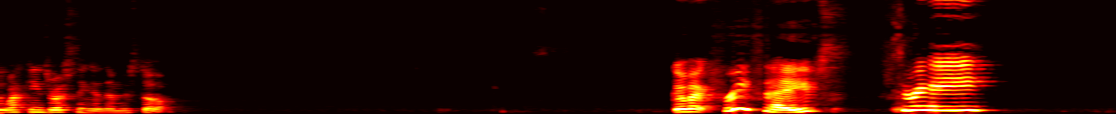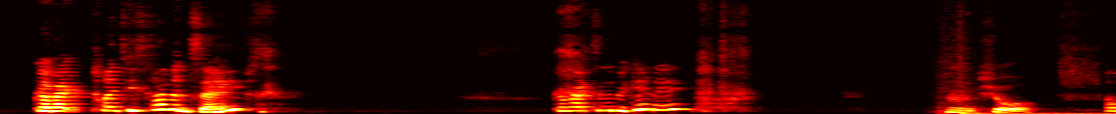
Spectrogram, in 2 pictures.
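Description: A young woman talks animatedly, heard close through a microphone.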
